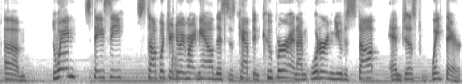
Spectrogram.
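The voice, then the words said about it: Commanding Navy officer voice. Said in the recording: “put on my Navy voice”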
